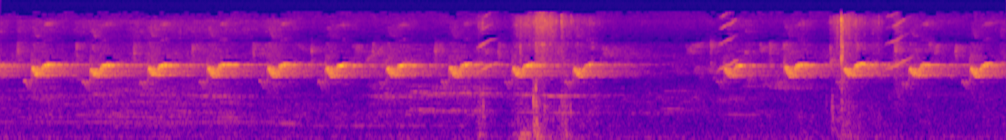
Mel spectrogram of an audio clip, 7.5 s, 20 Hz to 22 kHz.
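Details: A 4-day-old Streak-eared Bulbul nestling calls in Ubon Ratchathani, Thailand, on 6 April 2023. Its high notes repeat about twice a second, interrupted by two sharp clicks or knocks before the notes pick up again.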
